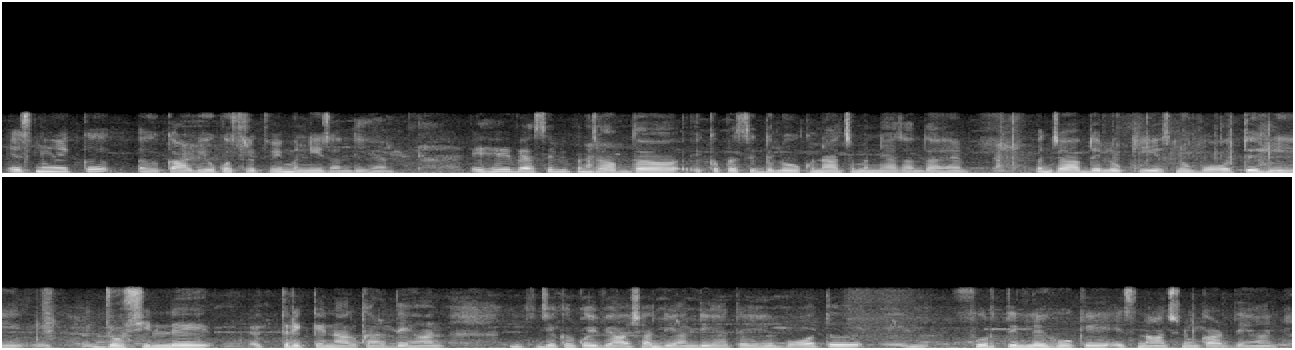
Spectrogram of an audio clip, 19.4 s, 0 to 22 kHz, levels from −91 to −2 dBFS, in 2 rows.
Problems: constant background noise, background conversations at intervals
